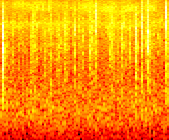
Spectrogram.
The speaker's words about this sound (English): As our hero's focus becomes more and more intense, the sound of the crackling fire fills his ears. The flames are louder than any noise around him. It drowns out the crickets and the wind.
